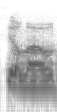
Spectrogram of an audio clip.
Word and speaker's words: Kilo: So Sarah Kilo, that rhymes with pillow, and Yeah.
